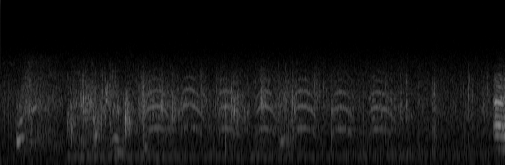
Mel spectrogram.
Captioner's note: water splashes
